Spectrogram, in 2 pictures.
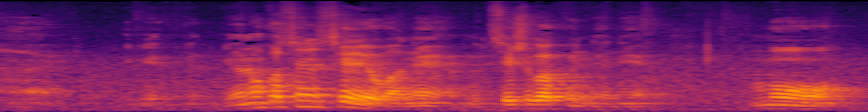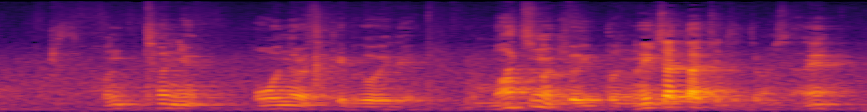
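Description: A middle-aged man preaching a sermon, talking earnestly and swelling loudly on key points. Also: mid-range voice, lively intonation, moderate pace. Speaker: pastor. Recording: echoey room with faint noise.

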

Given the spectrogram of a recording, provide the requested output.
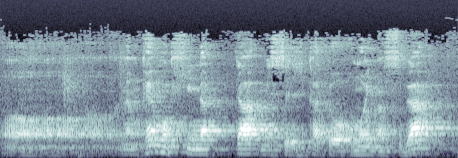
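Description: Warm-voiced man preaching in an echoey church. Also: moderate pace, vocal fry. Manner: earnest, stresses key words with lifts in pitch and volume; leads the congregation in repeating a verse. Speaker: pastor. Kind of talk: sermon. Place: church sanctuary. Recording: echoey church hall, mic at a distance.

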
